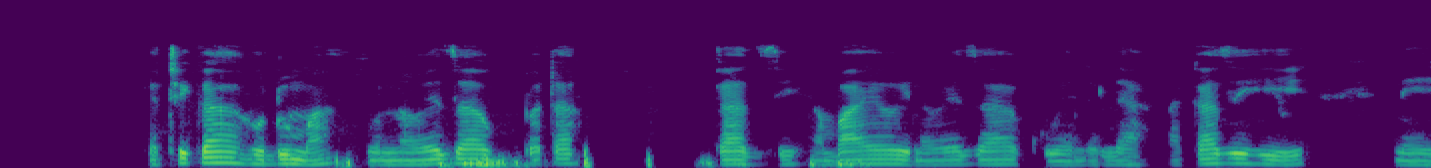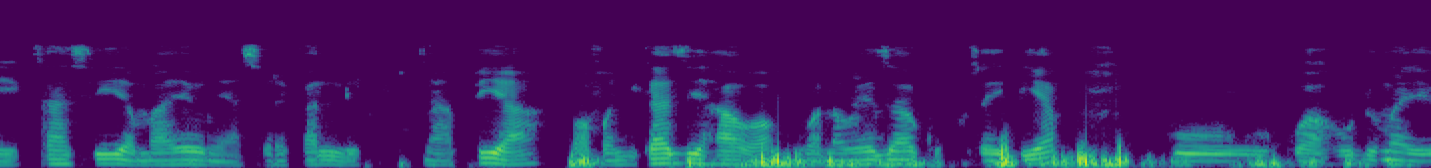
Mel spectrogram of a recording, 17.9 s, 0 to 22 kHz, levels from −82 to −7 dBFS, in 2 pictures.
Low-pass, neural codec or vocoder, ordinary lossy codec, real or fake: 7.2 kHz; none; AAC, 48 kbps; real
